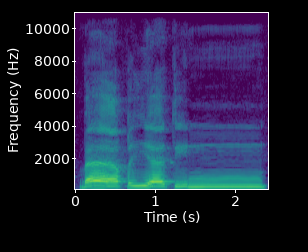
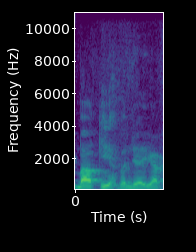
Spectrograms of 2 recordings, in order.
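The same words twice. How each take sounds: First: बाक़िया तिन drawn out slowly with tin sounded; full tanween ending. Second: बाक़िया ending on a soft h at the stop; stop form. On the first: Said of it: "ता to ज़ेर तिन". (बाक़िया तिन, तिन साफ़ बोलें) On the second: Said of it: "stop में यह ता हा पे कन्वर्ट". (बाक़िया, रुककर आख़िर में ह) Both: Shown as a demonstration.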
